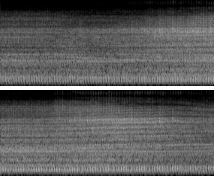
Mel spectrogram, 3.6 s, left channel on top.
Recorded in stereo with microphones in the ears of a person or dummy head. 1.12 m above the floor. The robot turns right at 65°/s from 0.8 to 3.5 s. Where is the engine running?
120° right, 0.8 m; by 3.6 s 60° left, 0.8 m.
